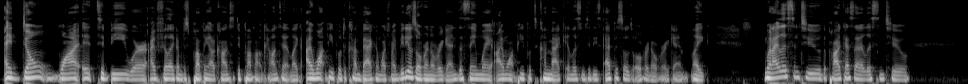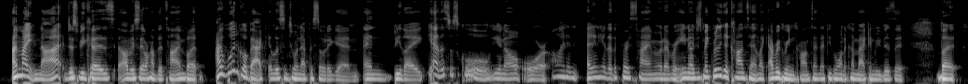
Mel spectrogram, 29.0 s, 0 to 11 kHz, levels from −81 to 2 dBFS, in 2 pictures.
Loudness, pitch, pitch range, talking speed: -28 LUFS, 140 Hz, 130-155 Hz, 260 wpm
